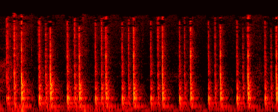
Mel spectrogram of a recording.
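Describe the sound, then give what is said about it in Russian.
A rapid tapped drumbeat imitating a galloping horse, clusters of sharp strikes repeating about every third of a second, steady and moderately loud with no voices. “Знакомая дробь такая. Типа лошадь.”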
